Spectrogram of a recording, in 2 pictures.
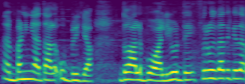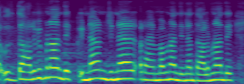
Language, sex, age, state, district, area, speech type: Dogri, female, 18-30, Jammu and Kashmir, Kathua, rural, spontaneous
